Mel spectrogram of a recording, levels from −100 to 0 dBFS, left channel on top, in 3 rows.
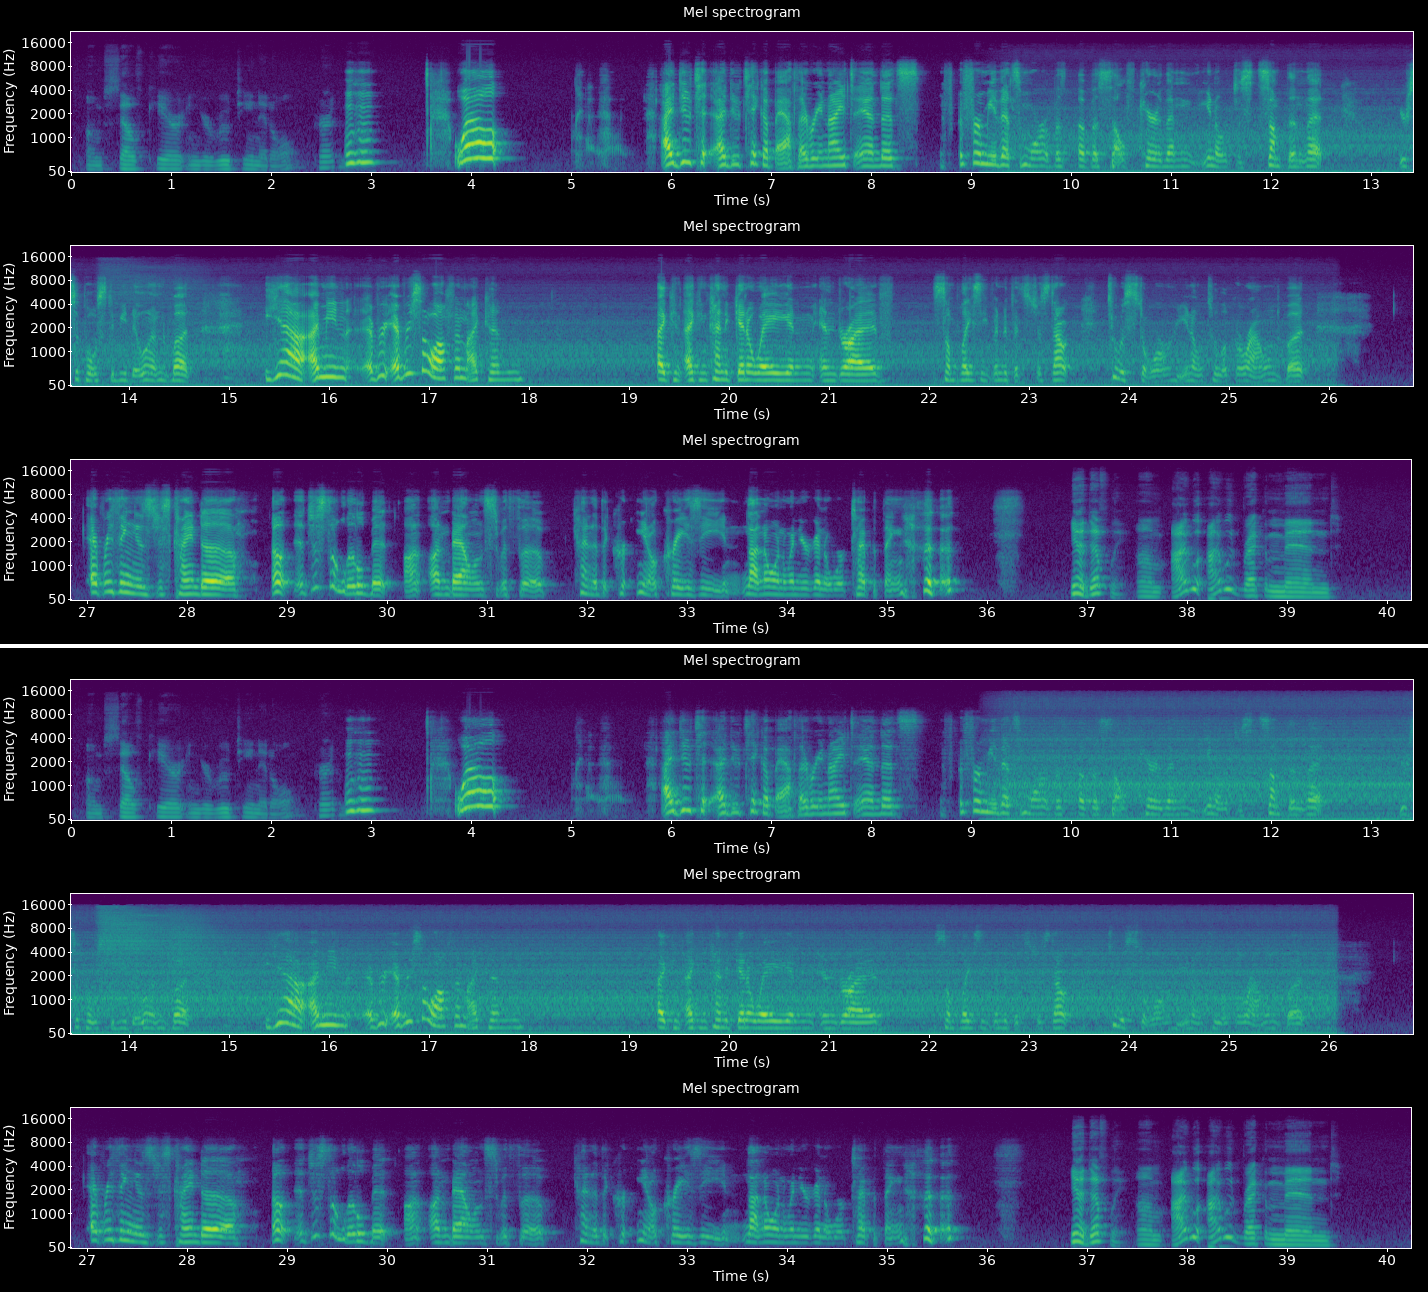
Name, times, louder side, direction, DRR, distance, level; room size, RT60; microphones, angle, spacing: voice 1, 0.2-2.8 36.8-39.5, equal, ahead, 0.4 m, -35 dB
voice 2, 2.7-3.0 3.6-4.3 5.2-5.4 5.8-12.9 13.3-17.9 19.3-21.6 22.0-26.3 27.0-28.6 28.8-31.6 31.9-35.7 36.1-36.3, left 5 dB, 65° left, 0.5 m, -25 dB
sound 1, 9.1-26.1, right 6 dB, 70° right, 0.5 m, -39 dB
11.5 x 5.6 x 2.7 m
head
